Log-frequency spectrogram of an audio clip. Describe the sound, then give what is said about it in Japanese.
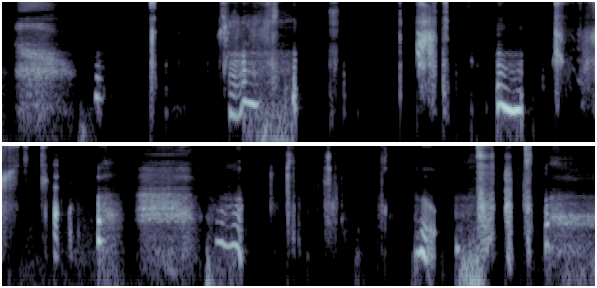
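Wet ear-licking mouth sounds made during a full-body massage: many short, quiet smacking and slurping bursts in an irregular rhythm, separated by silent gaps. “こうしてお耳をなめながら、お客様の全身をマッサージさせていただきます。”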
